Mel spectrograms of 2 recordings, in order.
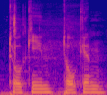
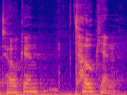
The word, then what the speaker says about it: Tolkien: Is that how you pronounce it, by the way? Tolkien? If Colbert says that, then yes. Yeah. I've always said token. Token. Like token, like you put like in at the arcade.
